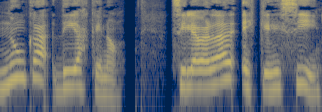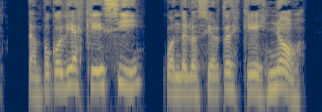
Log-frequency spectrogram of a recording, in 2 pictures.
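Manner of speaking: very slow, careful reading aloud.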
